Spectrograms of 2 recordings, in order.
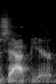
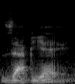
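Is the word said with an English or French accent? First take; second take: English; French. First: It is said with a plain English pronunciation. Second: It is said with a French-sounding pronunciation.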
